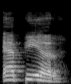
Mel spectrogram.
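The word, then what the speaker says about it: appear: অ্যাপিয়ার। এ বরাবর ভাগ হবে, অ্যাপ পিয়ার। একই কনসোনেন্ট দুইবার থাকলে একটা কনসোনেন্ট ধরে পড়তে হয়। সুতরাং এই শব্দের উচ্চারণ অ্যাপিয়ার।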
